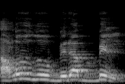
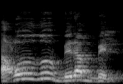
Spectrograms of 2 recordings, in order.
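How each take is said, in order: The two takes are said the same way.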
